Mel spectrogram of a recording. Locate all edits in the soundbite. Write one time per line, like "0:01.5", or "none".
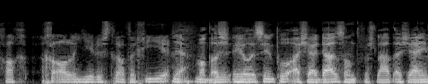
0:01.7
